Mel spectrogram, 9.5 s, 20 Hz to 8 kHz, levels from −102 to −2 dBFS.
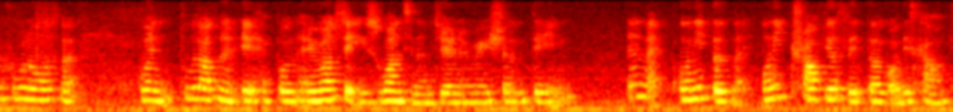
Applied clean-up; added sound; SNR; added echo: none; none; none; none.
